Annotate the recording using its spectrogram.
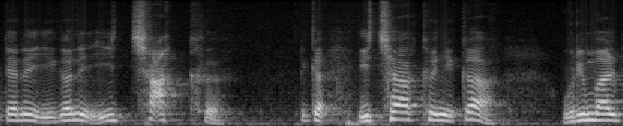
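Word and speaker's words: יצחק: 그런데 창세기 17장 19절에 그 이름을 이삭이라고 할 때는 이거는 이차크. 그러니까 이차크니까 우리말 발음으로이야 우리나라 성경은 헬라어 히브리어를 지격해서 번역한게 아니고요.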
